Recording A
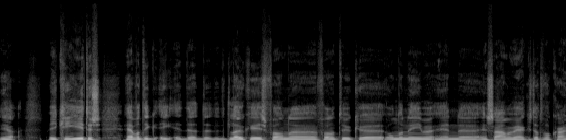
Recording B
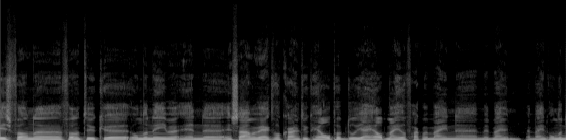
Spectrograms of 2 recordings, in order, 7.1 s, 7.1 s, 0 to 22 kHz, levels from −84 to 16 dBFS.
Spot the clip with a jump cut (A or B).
B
